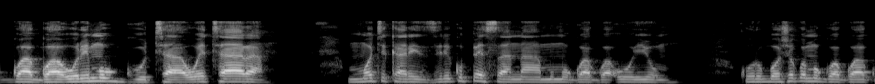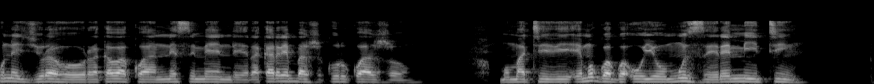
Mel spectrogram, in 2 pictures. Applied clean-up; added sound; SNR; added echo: none; none; none; none.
